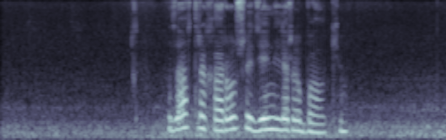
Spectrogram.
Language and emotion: Russian, neutral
